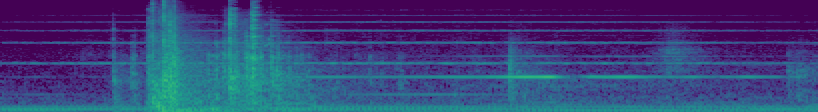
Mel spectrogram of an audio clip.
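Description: A door thuds open about a second in, with a couple of lighter knocks right after, over quiet, steady background music.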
